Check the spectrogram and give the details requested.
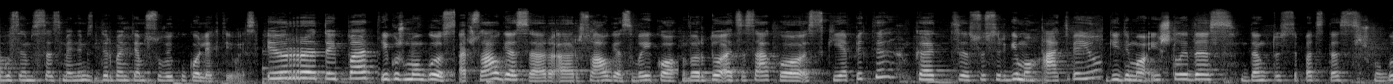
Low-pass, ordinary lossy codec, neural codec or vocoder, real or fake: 14.4 kHz; AAC, 96 kbps; none; real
